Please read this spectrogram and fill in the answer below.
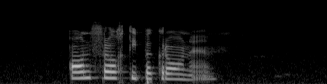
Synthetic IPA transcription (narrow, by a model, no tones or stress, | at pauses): ʔɑːnfrɑːχtipəkrɑːnə̰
